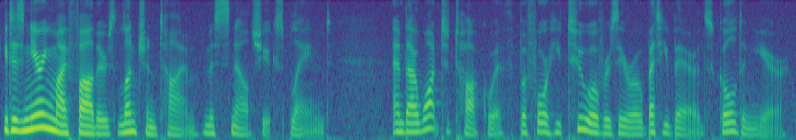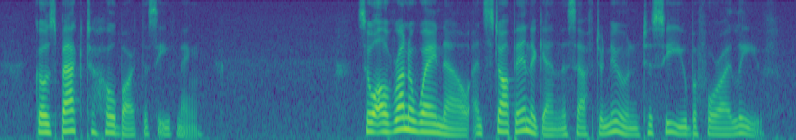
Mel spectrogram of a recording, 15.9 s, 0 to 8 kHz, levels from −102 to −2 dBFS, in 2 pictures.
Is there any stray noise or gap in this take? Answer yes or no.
no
